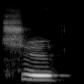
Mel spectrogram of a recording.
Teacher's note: so it would be chew but then it's a third tone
